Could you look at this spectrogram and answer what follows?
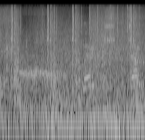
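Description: Heavy, continuous gunfire and explosions roar across a beach in the World War II game Call of Duty: World at War, thick and loud throughout, with a voice faintly mixed in.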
